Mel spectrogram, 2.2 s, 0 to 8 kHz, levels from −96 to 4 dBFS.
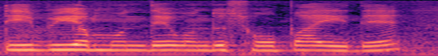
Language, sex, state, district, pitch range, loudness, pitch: Kannada, female, Karnataka, Koppal, 210-225 Hz, -19 LUFS, 220 Hz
